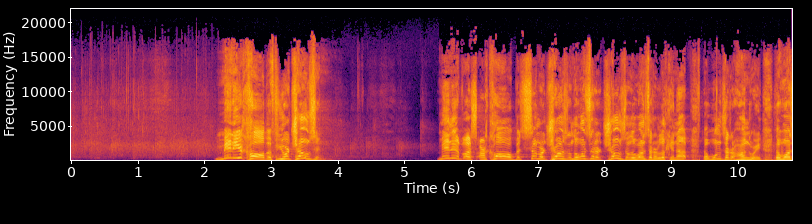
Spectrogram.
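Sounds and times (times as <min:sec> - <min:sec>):
audience clapping: 0:00.0 - 0:05.8
speech: 0:02.2 - 0:03.9, 0:05.5 - 0:10.8.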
